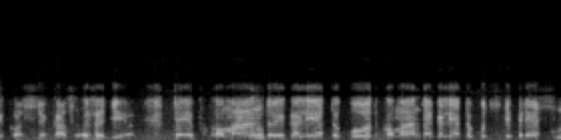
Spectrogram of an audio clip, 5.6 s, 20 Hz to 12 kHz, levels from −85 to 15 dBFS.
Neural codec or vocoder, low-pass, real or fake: none; 7.2 kHz; real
